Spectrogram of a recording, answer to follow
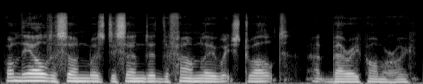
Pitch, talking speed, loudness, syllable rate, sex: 135 Hz, 185 wpm, -16 LUFS, 5.5 syllables/s, male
